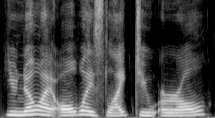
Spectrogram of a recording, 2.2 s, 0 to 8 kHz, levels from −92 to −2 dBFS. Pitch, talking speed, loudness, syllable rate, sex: 230 Hz, 195 wpm, -15 LUFS, 5.1 syllables/s, female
